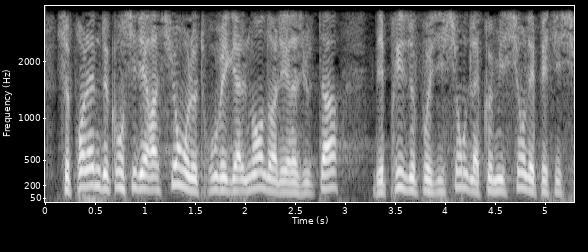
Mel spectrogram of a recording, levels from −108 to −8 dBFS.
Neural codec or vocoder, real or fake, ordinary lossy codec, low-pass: vocoder, 44.1 kHz, 80 mel bands, Vocos; fake; none; 3.6 kHz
